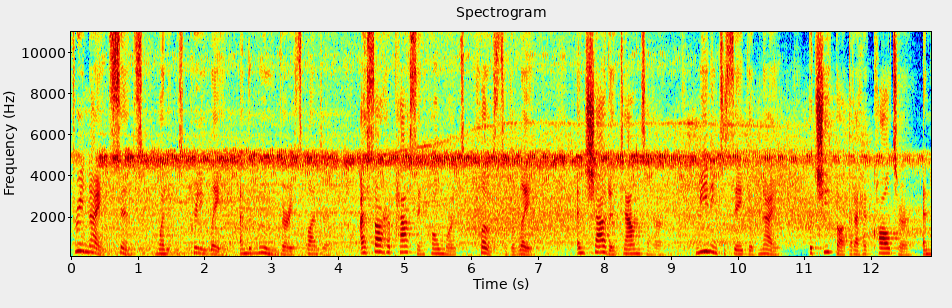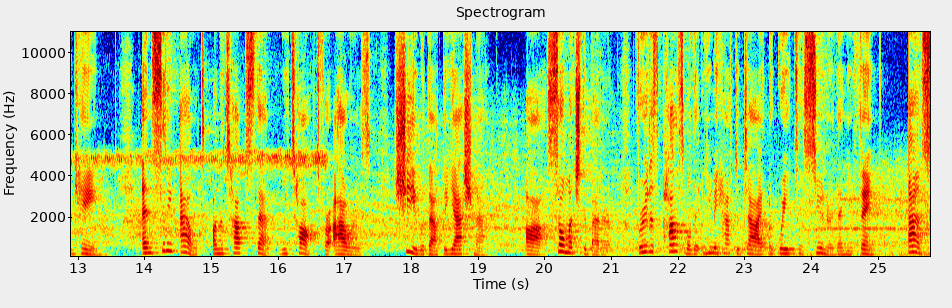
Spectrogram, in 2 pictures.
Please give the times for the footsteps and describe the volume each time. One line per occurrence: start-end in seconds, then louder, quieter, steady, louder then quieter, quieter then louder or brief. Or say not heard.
not heard.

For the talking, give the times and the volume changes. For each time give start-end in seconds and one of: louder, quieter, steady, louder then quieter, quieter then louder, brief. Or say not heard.
0.0-7.0 steady
7.5-25.7 steady.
